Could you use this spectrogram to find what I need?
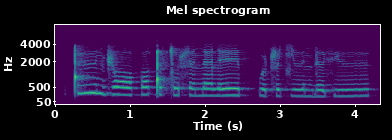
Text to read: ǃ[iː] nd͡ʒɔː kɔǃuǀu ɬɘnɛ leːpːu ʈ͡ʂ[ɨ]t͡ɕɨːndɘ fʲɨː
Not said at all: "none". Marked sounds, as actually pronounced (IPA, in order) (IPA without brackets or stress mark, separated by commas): ɨː, ɨ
